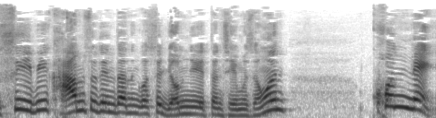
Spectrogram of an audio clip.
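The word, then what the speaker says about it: 今年: 근데 세금의 그 수입이 감소된다는 것을 염려했던 재무성은 콘냉, 이거 콘냉이라고 읽어요.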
